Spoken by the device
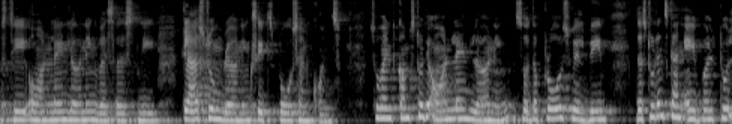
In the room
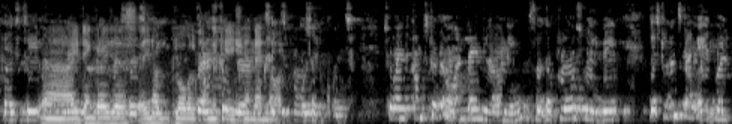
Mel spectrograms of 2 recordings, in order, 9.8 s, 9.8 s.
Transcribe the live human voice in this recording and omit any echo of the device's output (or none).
uh, it encourages uh, you know global communication and all.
